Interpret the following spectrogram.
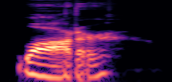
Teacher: The T changes to an alveolar tap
